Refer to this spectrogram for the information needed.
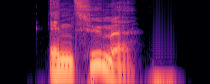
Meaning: nominative/accusative/genitive plural of Enzym
- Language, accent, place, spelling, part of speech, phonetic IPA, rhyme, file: German, Germany, Berlin, Enzyme, noun, [ɛnˈt͡syːmə], -yːmə, De-Enzyme.ogg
